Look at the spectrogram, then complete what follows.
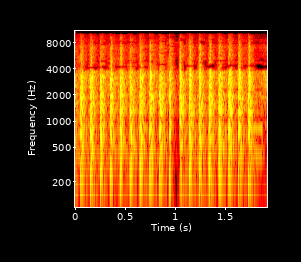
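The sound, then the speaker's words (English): Machine gun fire in Iraq war footage: a rapid, evenly spaced string of many loud, harsh shots rattling without pause for about two seconds before stopping. “They are looking for an excuse to kill. The van was fired upon as well.”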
